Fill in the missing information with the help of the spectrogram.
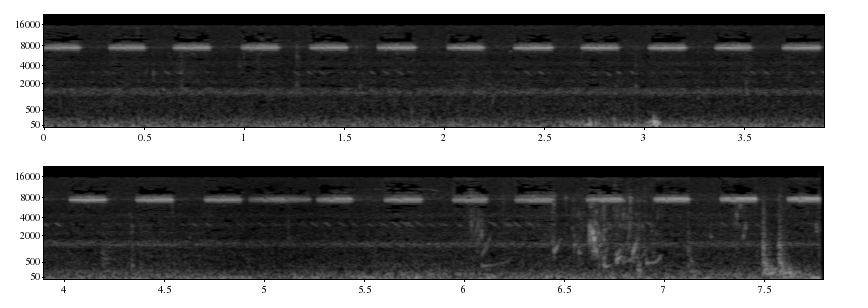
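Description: Crickets chirping in an even rhythm, about three chirps a second, over a faint steady insect drone. A few soft knocks and rustles come near the end.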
